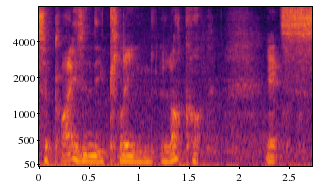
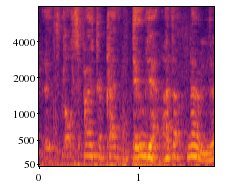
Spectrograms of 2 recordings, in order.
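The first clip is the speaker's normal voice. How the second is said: put-on panicked voice, higher pitch; 9 semitones higher than usual. Describing what can be heard in the background: imitating Vez and Ven panicking. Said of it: "panicking and going".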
